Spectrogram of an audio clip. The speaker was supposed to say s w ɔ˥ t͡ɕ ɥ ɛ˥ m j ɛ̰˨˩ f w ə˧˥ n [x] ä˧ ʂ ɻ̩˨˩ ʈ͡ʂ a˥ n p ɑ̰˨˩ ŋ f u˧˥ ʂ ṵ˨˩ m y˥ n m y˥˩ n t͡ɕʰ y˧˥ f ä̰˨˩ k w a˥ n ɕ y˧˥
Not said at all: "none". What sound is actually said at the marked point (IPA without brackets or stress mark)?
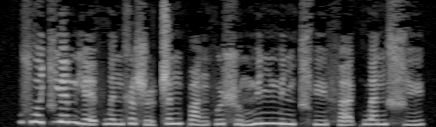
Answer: x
